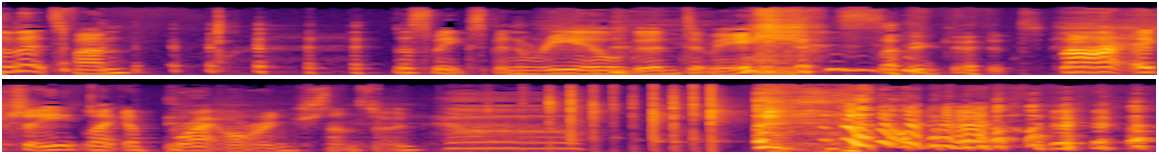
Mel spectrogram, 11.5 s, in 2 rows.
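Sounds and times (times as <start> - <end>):
speech: 0.2 - 1.4, 2.0 - 8.4, 9.6 - 11.5
laughter: 0.3 - 1.9, 3.0 - 5.0, 9.6 - 11.5
hands slapping cheeks: 8.0 - 9.6.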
